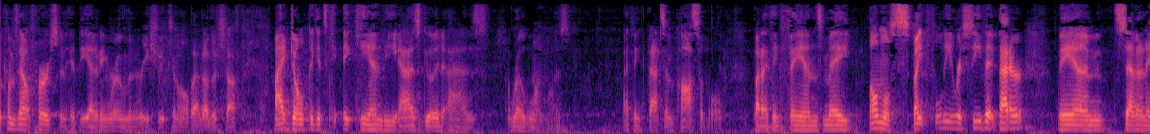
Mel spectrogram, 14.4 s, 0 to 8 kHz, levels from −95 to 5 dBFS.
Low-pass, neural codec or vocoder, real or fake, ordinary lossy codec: 7.2 kHz; codec, 24 kHz, 3 kbps, HILCodec; fake; MP3, 32 kbps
